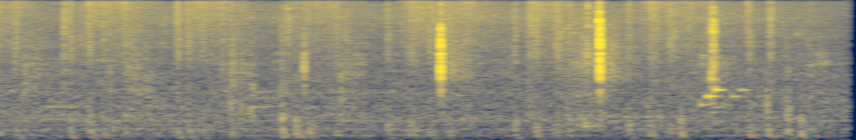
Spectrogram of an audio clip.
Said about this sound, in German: Wir reiten durch die Prärie.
